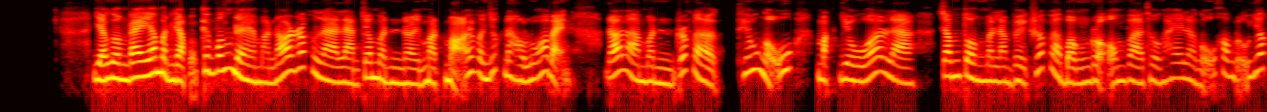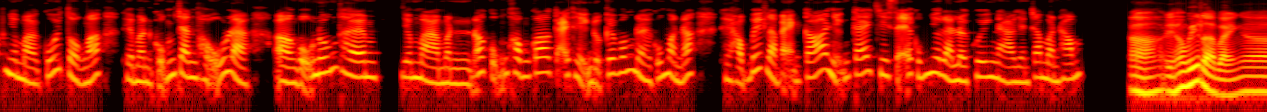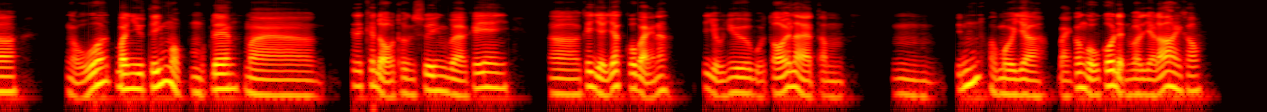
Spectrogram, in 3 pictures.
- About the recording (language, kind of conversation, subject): Vietnamese, advice, Vì sao tôi vẫn mệt mỏi kéo dài dù ngủ đủ giấc và nghỉ ngơi cuối tuần mà không đỡ hơn?
- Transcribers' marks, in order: tapping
